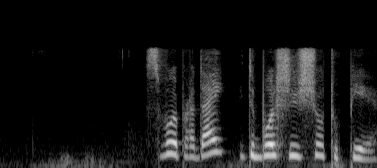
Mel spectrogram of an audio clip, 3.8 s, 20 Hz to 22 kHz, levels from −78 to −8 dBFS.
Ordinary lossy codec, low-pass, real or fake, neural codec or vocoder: none; none; fake; codec, 16 kHz, 0.5 kbps, X-Codec, WavLM features, trained on Multilingual LibriSpeech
